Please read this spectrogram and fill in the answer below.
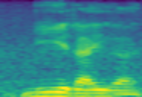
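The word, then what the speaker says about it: Mirai: 미래를 일본식으로 발음하면 미라이가 되는 겁니다.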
